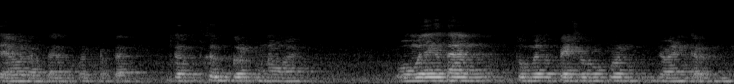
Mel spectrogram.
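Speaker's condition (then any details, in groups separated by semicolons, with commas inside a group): Cerebral palsy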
